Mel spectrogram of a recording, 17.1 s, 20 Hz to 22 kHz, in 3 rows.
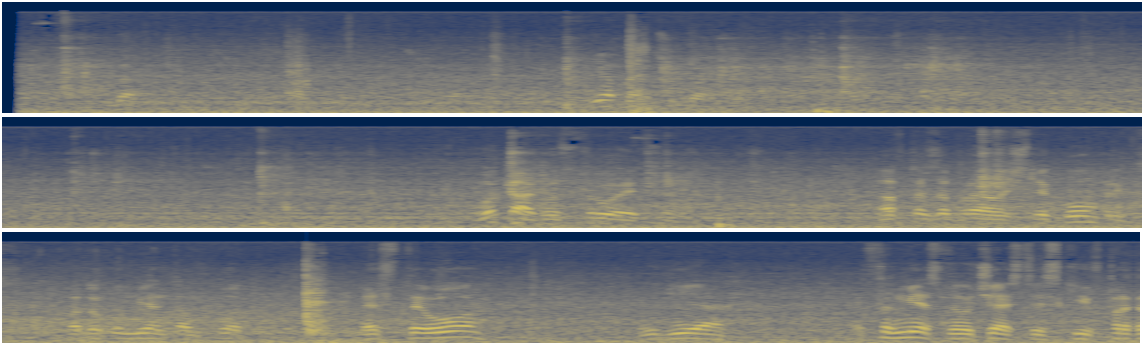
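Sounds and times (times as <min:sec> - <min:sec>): truck engine running: 0:00.1 - 0:17.0
crane knocks and clanks: 0:00.2 - 0:17.0.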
